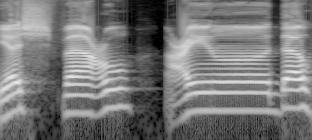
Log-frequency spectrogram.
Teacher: نون ساکن کے بعد دال ہے عندہ میں، تو یہاں پہ اب کیا کریں گے؟ اخفا کریں گے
